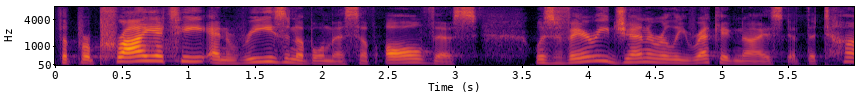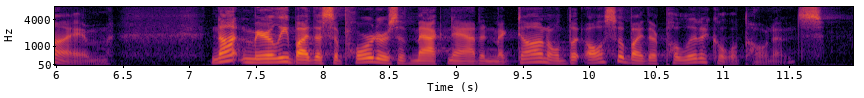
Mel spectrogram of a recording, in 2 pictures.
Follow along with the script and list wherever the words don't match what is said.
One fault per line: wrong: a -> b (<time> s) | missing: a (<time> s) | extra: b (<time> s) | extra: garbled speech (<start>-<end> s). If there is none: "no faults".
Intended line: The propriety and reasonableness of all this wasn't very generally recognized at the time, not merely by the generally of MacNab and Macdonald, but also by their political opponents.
wrong: wasn't -> was (3.6 s)
wrong: generally -> supporters (8.0 s)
